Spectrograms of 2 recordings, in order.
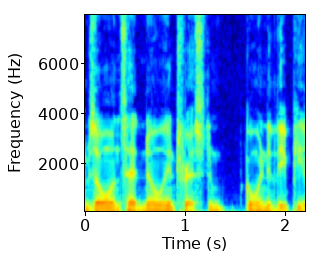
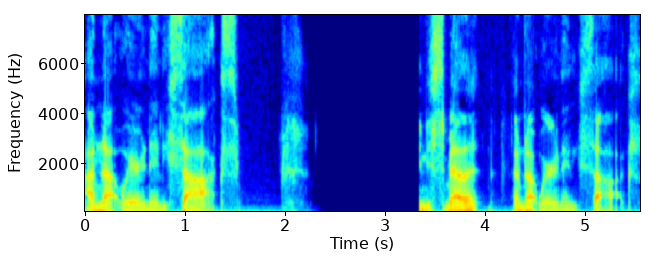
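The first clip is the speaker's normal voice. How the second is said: low, hushed, close, leaning-in whispering voice; 5 semitones lower, 6 dB quieter than usual. Retelling how a man does his Sarah voice while she whispers, Sarah Boone voice. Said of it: "leaning over and whispering in while he's doing his Sarah voice".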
